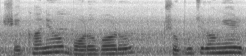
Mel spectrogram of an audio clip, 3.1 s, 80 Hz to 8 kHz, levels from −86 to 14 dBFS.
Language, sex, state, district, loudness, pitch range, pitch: Bengali, female, West Bengal, Jhargram, -14 LUFS, 175-220 Hz, 200 Hz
